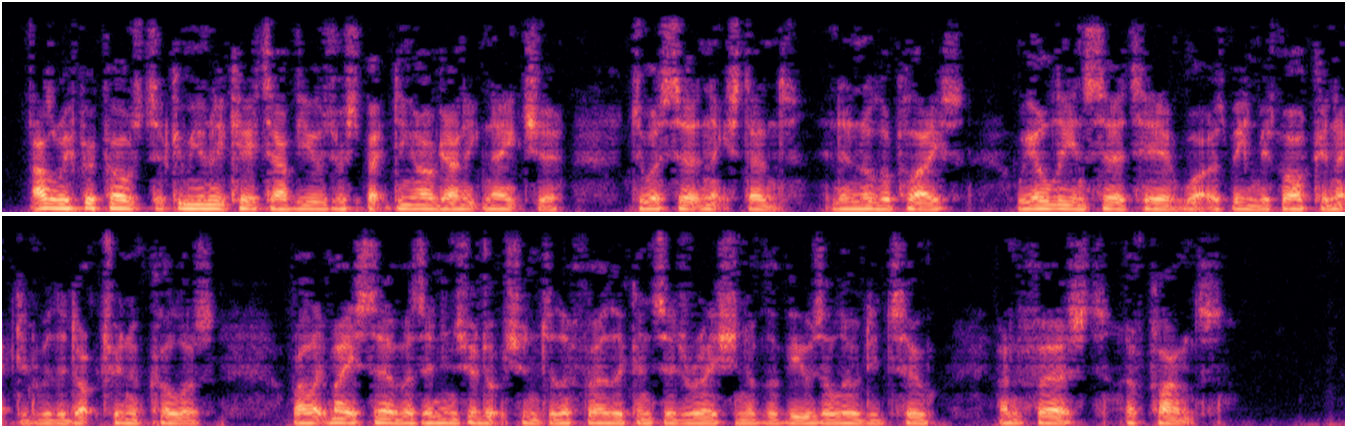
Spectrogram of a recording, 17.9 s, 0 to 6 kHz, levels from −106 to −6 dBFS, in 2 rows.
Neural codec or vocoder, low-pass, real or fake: none; 5.4 kHz; real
